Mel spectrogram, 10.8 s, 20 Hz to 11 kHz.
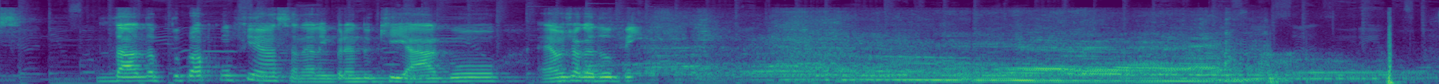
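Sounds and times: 
speech: 0:00.7 - 0:05.3
motorcycle passing by: 0:04.6 - 0:10.7.

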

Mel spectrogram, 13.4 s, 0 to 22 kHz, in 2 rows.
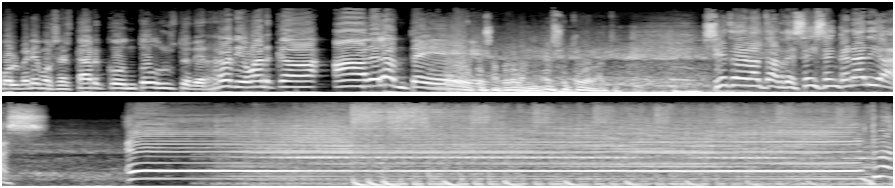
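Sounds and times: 
speech: 0:00.0 - 0:08.5
train horn blaring: 0:08.4 - 0:13.2.

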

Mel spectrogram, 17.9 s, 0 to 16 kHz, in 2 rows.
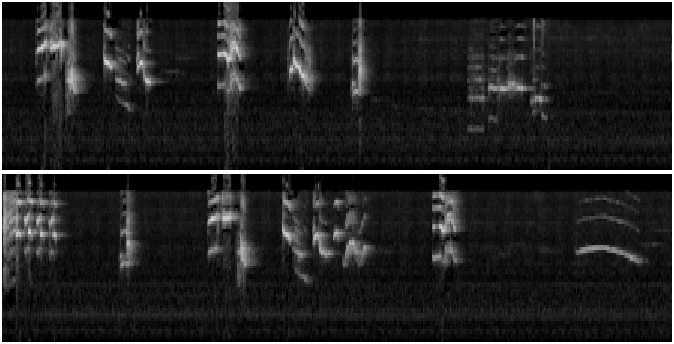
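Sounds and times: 
constant background hum: 0:00.0 - 0:17.8
Oriental magpie-robin song: 0:00.4 - 0:05.0, 0:06.2 - 0:07.4, 0:09.0 - 0:09.8, 0:10.5 - 0:10.8, 0:11.7 - 0:14.0, 0:14.7 - 0:17.8.

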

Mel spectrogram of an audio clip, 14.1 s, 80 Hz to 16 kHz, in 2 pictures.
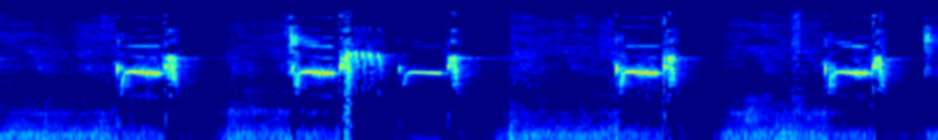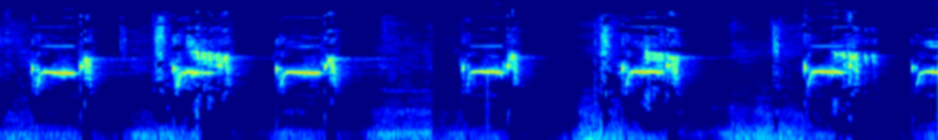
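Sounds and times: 
prinia giving sharp buzzy chirping calls: 0:00.0 - 0:14.0.

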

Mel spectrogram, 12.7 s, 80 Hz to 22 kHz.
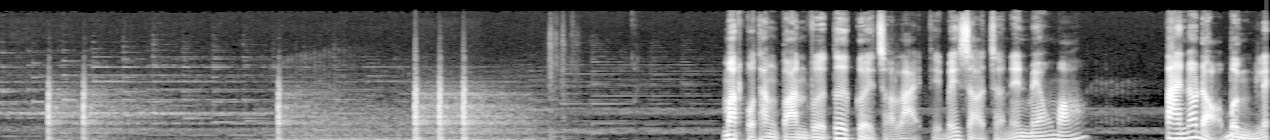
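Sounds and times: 
sharp knocks on a door: 0:00.5 - 0:01.3, 0:02.6 - 0:05.5
speech: 0:07.3 - 0:11.0, 0:11.7 - 0:12.7.

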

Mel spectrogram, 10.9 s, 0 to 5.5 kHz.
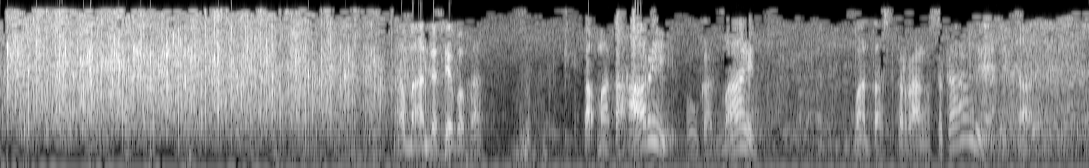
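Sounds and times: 
audience applause in a talk-show studio: 0:00.0 - 0:04.2
speech: 0:04.0 - 0:07.8, 0:08.5 - 0:10.8
laughter: 0:07.5 - 0:09.0, 0:09.6 - 0:10.8.

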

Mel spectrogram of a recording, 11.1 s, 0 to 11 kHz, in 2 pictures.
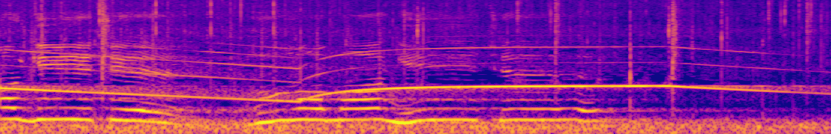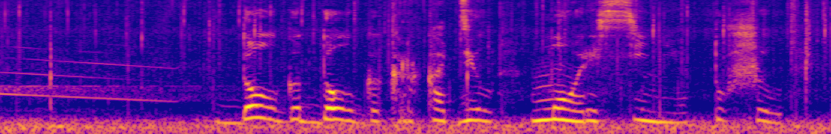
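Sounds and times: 
fire engine siren wailing: 0:00.0 - 0:07.3
dense rushing crackling background: 0:00.0 - 0:11.0
speech: 0:00.7 - 0:04.2, 0:07.2 - 0:11.0.

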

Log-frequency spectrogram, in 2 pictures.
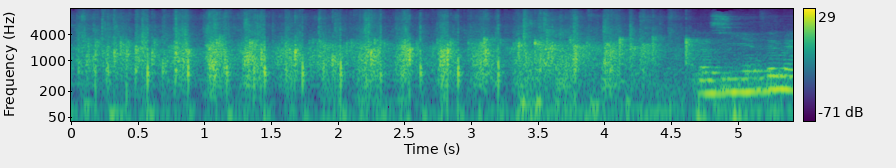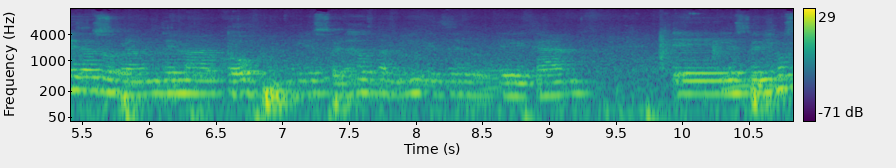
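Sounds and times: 
audience applauding panel participants at an international law seminar: 0:00.0 - 0:04.8
speech: 0:04.7 - 0:10.8.

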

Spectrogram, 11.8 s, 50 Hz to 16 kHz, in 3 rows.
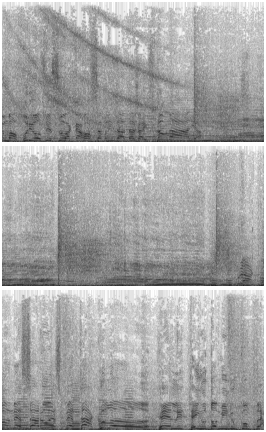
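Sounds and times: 
speech: 0:00.1 - 0:11.7
buffalo lowing at a live show: 0:02.9 - 0:07.4.

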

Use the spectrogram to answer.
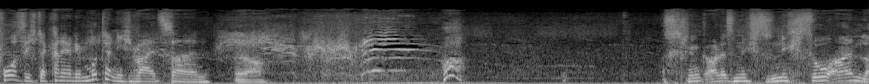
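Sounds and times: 
speech: 0:00.0 - 0:03.7, 0:06.9 - 0:08.6
soft hiss: 0:00.1 - 0:08.6
small kitten meowing: 0:02.2 - 0:04.7.

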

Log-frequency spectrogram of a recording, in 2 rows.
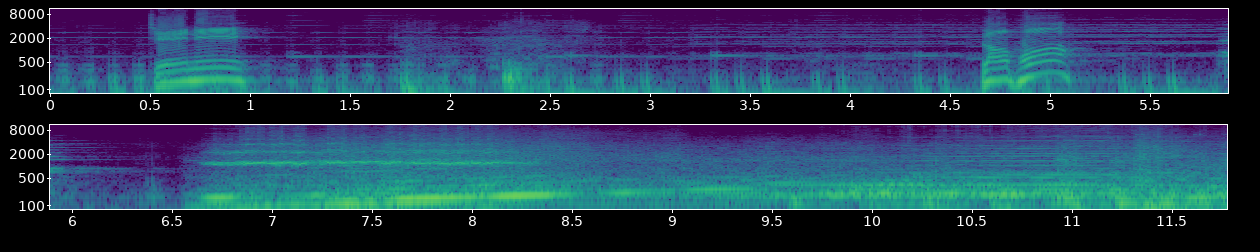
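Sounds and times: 
speech: 0:00.5 - 0:01.1, 0:04.7 - 0:05.3
car tires screeching as a car pulls away hard: 0:05.9 - 0:11.7
car engine rising: 0:06.6 - 0:11.7.

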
